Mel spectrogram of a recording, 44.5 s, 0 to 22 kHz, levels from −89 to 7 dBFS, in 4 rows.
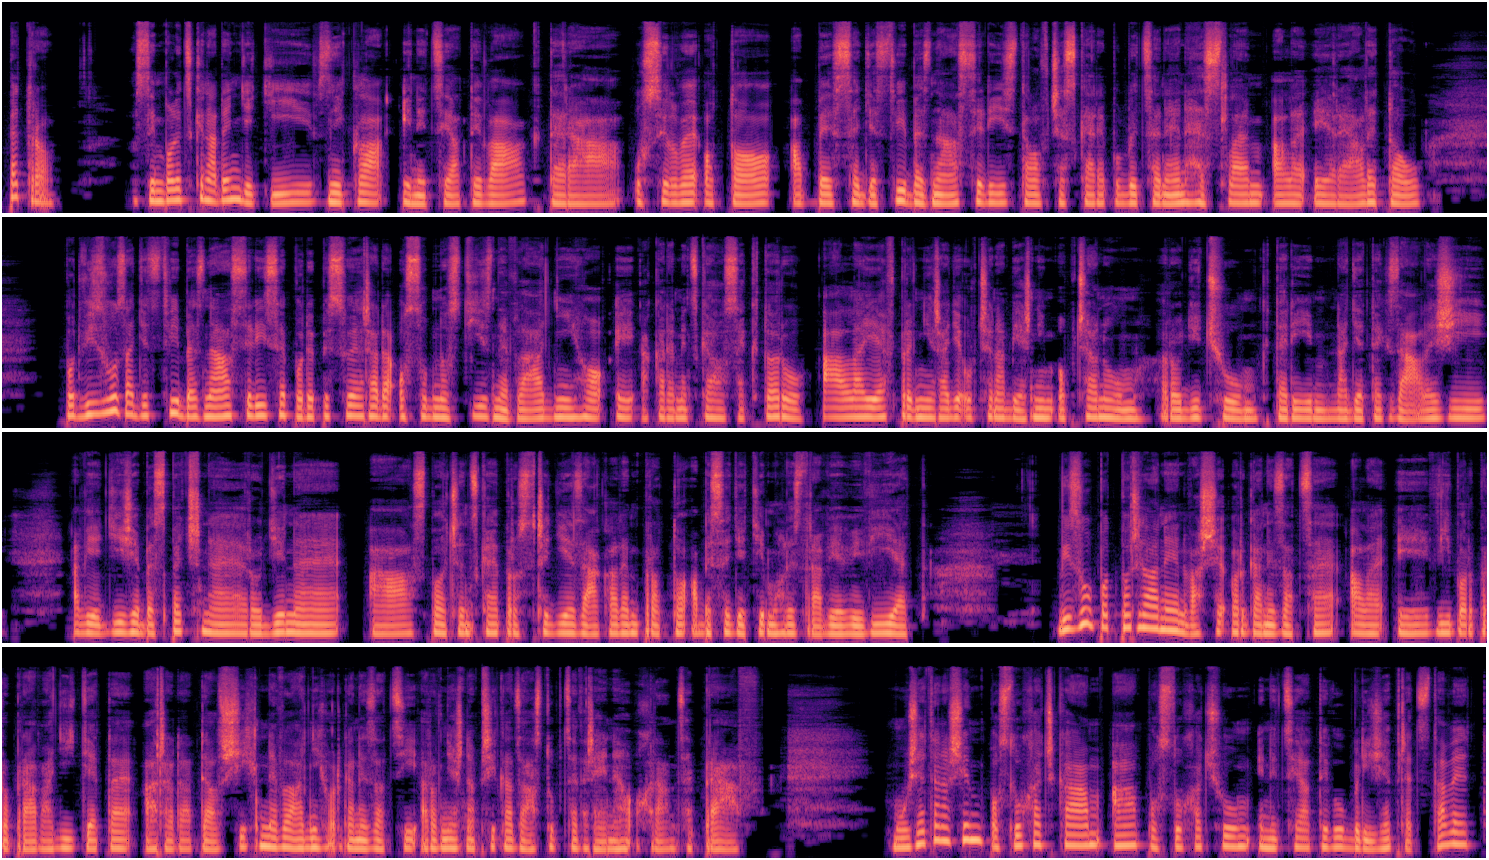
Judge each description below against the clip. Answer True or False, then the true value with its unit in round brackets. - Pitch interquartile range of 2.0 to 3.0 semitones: True (2.6 semitones)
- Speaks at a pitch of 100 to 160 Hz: True (135 Hz)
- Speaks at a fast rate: False (135 wpm)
